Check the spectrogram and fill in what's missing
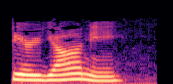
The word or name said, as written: biryani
